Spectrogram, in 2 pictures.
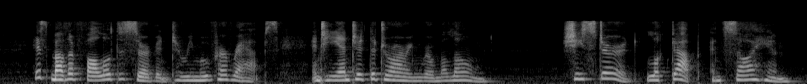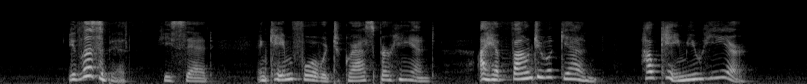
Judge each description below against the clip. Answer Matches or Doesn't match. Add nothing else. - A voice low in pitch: Doesn't match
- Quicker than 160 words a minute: Doesn't match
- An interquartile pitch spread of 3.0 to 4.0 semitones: Doesn't match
